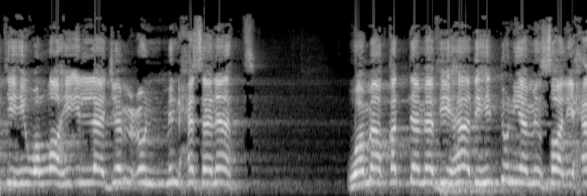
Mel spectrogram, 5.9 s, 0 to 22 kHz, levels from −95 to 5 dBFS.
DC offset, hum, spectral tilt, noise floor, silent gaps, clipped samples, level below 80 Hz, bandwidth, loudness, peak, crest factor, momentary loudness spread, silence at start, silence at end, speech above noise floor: under 0.1%; none; -2 dB/octave; -61 dBFS; none; under 0.1%; -58 dBFS; 16 kHz; -12 LUFS; 0 dBFS; 14 dB; 6 LU; 0 s; 0 s; 47 dB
